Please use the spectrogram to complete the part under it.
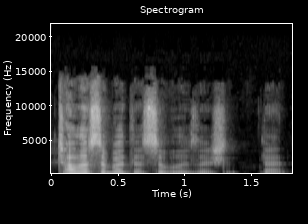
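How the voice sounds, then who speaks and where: A man co-hosting a podcast, speaking casually in a halting, thoughtful way. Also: low voice, lively intonation, dry recording, clean studio sound. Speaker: podcast co-host. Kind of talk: casual chat.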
